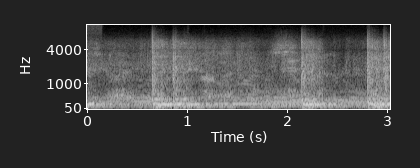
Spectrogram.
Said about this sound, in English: To get people's attentions, instead of tweeting, he bangs on a drum. Walter Trump. Step forward, friends. Step forward.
